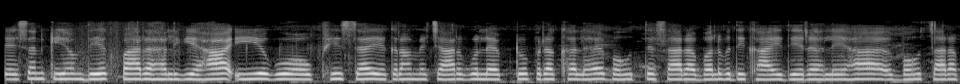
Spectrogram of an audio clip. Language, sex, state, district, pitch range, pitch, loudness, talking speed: Hindi, female, Bihar, Katihar, 235-245 Hz, 240 Hz, -15 LUFS, 195 wpm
